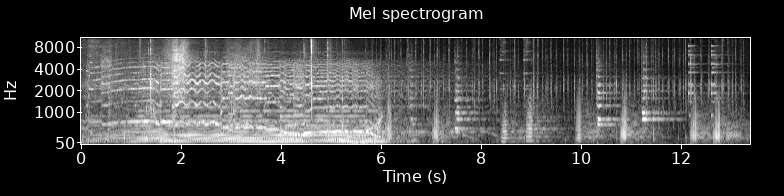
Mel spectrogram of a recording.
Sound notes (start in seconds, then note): 0.0 rock music; 6.2 computer keys clacking; 6.2 whimsical music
